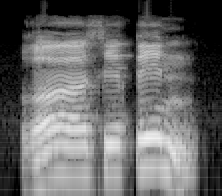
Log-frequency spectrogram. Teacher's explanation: Ghasiqin, ghinnya berharokat fathah, diikuti alif, namanya bacaan matobi'i. Ghasiqin, ada tanwin bertemu dengan hamzah, namanya bacaan idza, dibaca jelas, tidak berdengung sama sekali. Idza, zalnya panjangnya 2 harokat, maka dinamakan bacaan mad asli.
